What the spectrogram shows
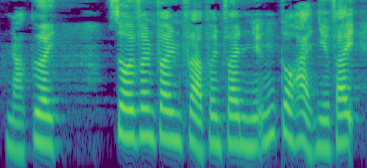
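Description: A woman's voice: a little high, a little fast, mellow. A woman reading a first-person story aloud, voicing the characters' lines with small lifts in her voice.

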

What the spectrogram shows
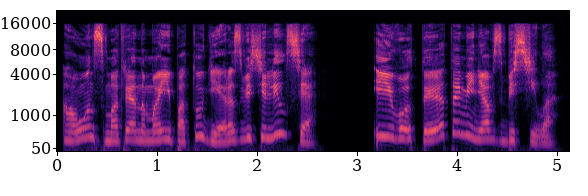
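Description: Wry woman narrating an audiobook, slightly high. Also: expressive, normal speed. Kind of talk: first-person scripted narration.

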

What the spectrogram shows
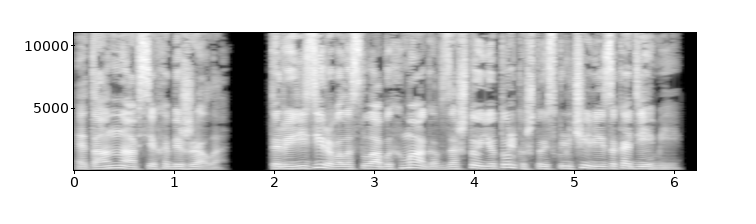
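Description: A woman's voice: lowish voice, brisk, no echo, studio quality, lightly acted. A woman voicing a stern young male mage who talks to his family in a growling, sarcastic way. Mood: scornful.

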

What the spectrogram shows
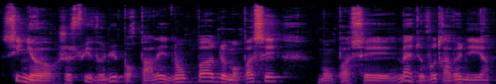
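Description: A man reading the lines of a secretive, anxious woman, the wife of a bandit chief, in a low hushed voice. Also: expressive, moderate pace, close to an everyday voice.

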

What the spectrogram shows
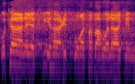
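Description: High bright-voiced preacher in an echoey hall. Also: male voice, level tone, moderate pace. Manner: storytelling with rhythmic recited verse. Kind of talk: sermon.

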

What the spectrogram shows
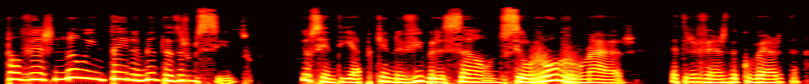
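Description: A woman with a European Portuguese accent reading a first-person novel aloud in a measured, even storytelling manner. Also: fairly low pitch, no room sound, clean studio sound. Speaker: audiobook narrator. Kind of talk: scripted first-person narration.

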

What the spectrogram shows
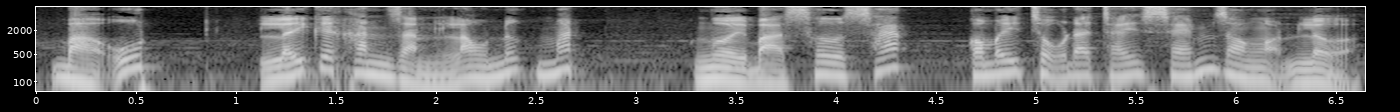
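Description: A man's voice: medium pitch, sing-song, moderate pace, no room sound. A man narrating a ghost story in a dramatic, scripted style. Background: faint music.

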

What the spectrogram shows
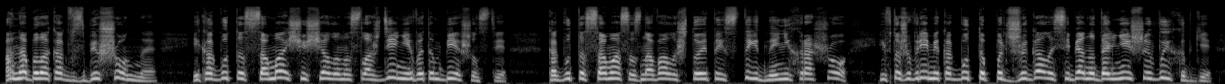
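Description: A woman reading a classic novel aloud in a measured, expressive storytelling voice. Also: sits high, no echo, studio quality. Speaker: audiobook reader. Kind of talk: literary audiobook narration.

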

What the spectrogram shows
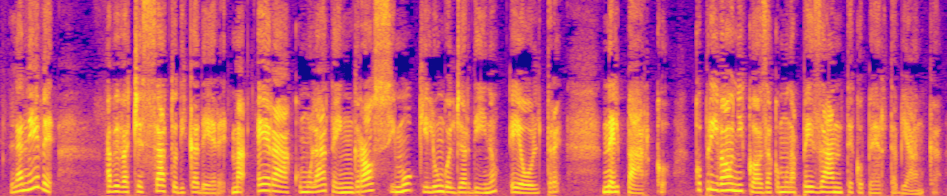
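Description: A woman reading a children's novel aloud in an expressive storytelling manner. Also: medium pitch, no room sound. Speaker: reader. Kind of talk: audiobook reading.

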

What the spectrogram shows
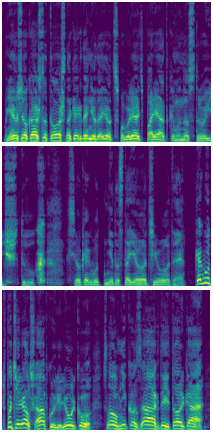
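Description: A man's voice: extremely low pitch, sing-song, dry recording, studio quality, pitched below the performer's own voice. A man voicing a burly young carouser who eggs on his friends, in a storybook reading. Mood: rowdy. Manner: loud, fast, brash. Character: burly young male carouser, rowdy and brash.

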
